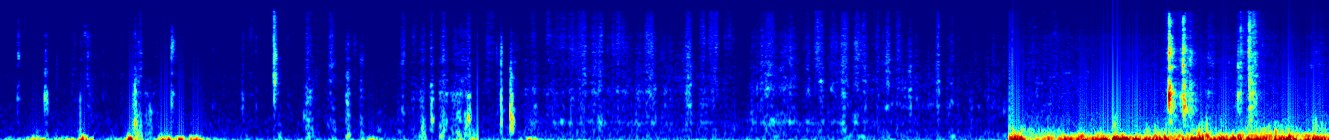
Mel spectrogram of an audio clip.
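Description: Clicks and knocks of parts and tools being handled in a truck's engine bay, then a stretch of near-quiet. About five seconds in a low rumble starts suddenly, with a couple of sharp clicks over it.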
